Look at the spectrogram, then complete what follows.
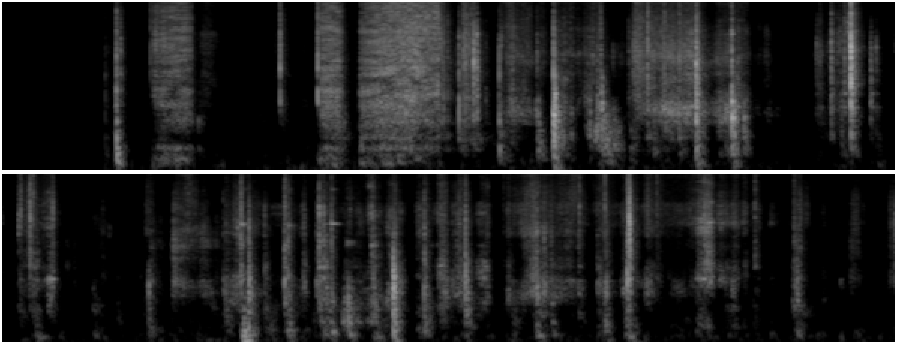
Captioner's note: cutting paper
